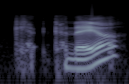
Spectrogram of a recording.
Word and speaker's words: Kanea: You see none other than, I think it was Kanea? Is that how you pronounce it? Kanea, yeah.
